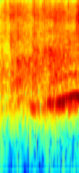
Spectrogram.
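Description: Audience applause in a church during a sermon, a dense steady wash of clapping lasting under a second, with a faint voice or tone running underneath.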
